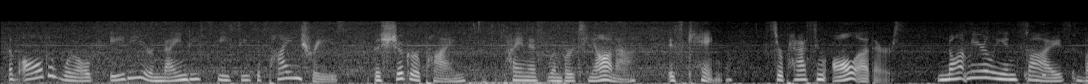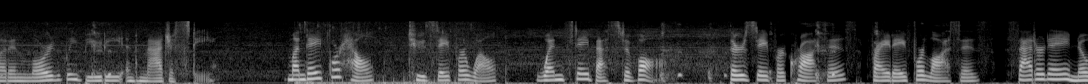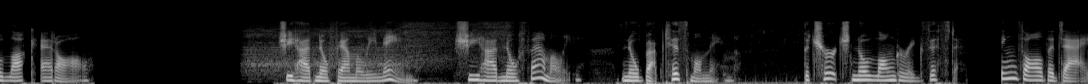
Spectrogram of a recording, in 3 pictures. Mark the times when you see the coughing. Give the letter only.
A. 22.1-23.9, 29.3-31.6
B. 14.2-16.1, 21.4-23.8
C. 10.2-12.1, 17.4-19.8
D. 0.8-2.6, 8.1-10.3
C.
